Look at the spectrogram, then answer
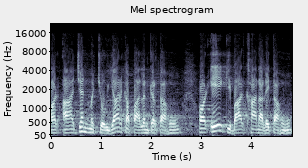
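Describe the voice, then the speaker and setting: Noticeable background noise sits behind a voice with lively intonation. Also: man. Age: 80s+. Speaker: physician. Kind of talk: speech at religious gathering.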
